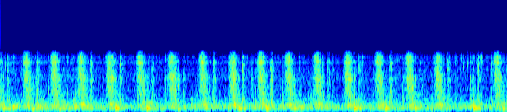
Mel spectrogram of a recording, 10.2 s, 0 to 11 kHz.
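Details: 2002 Honda Civic 1.7L 5-speed recorded via a custom knock sensor setup: sharp, somewhat uneven knocks nearly two a second over a muffled engine run; misfiring cylinder identified from this recording.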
